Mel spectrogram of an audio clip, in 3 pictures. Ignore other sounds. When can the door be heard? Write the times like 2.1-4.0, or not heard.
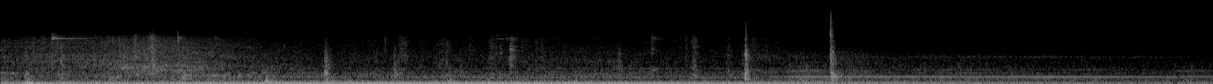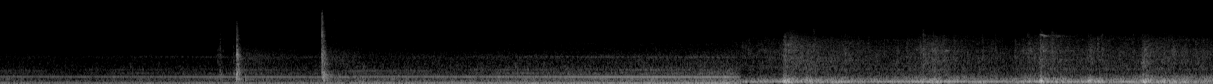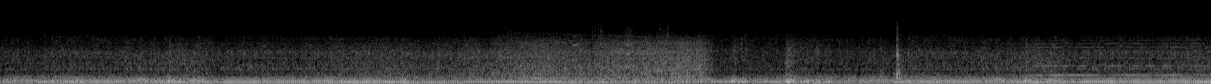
7.2-8.7, 14.3-15.8, 33.0-33.5.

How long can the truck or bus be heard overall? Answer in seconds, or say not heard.
36 s.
